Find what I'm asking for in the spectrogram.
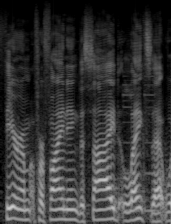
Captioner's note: buzzer beeping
